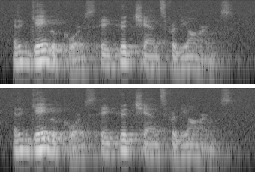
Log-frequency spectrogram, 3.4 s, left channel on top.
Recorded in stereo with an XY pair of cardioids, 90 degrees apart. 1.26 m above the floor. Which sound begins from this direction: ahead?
A man speaking, at 0.2 s.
